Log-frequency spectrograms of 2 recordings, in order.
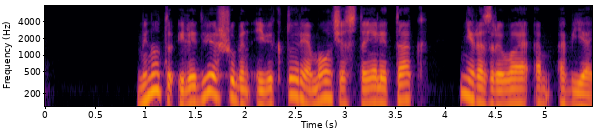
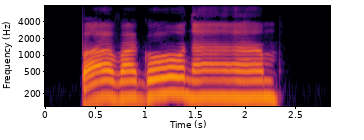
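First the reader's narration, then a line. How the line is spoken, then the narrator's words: Drawn-out singsong shout. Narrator (Russian): протяжно крикнул, будто пропел начальник эшелона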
